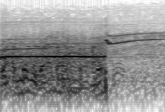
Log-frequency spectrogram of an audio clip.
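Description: Radio-channel interference between transmissions: a steady whistle over muffled, garbled chatter, then about a second and a half in the whistle jumps higher and drifts slowly upward as the background drops quieter.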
